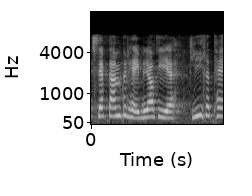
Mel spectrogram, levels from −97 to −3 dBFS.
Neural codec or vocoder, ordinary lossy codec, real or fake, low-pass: codec, 16 kHz, 4 kbps, FunCodec, trained on LibriTTS, 50 frames a second; none; fake; 7.2 kHz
